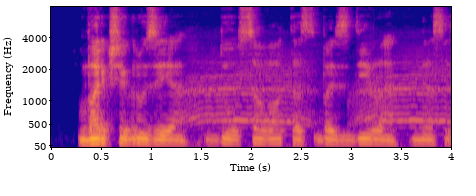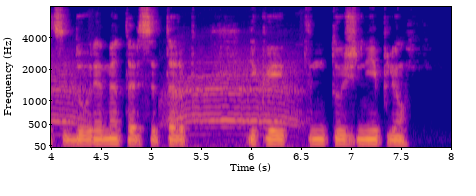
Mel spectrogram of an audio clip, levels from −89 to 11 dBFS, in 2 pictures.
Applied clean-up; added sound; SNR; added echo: none; Livestock, farm animals, working animals; 14 dB; none.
